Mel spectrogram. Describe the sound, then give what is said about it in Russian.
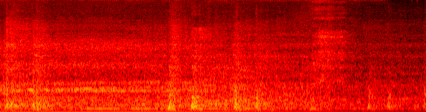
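A train pulls away from a platform with a steady rolling rumble and a few faint clacks from the wheels. No voices are heard. “Парень разочарованно смотрит на уезжающий поезд.”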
